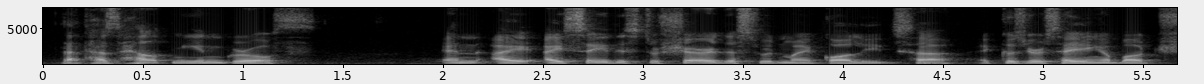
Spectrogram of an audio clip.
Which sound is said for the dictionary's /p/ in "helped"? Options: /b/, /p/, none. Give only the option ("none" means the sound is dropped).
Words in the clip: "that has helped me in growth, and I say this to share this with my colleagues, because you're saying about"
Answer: none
